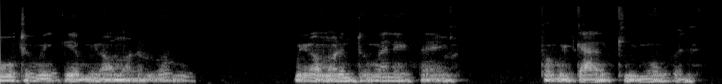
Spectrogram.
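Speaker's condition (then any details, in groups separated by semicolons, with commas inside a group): Multiple sclerosis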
